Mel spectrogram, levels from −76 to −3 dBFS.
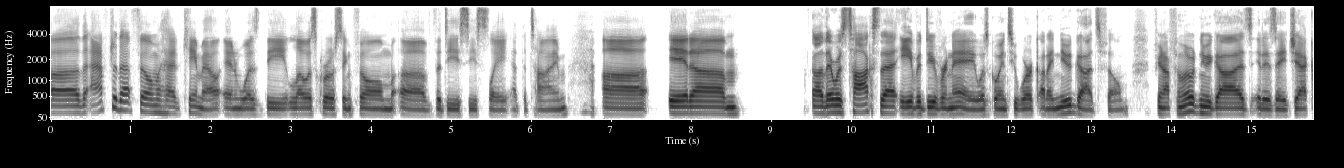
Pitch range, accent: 105-125 Hz, American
